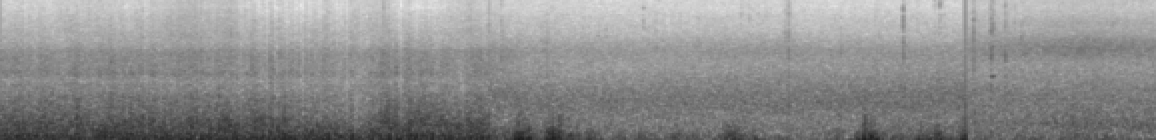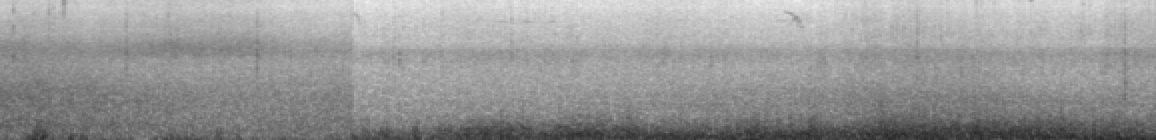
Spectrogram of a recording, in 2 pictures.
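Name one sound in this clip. Wind blows in strong gusts outdoors.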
